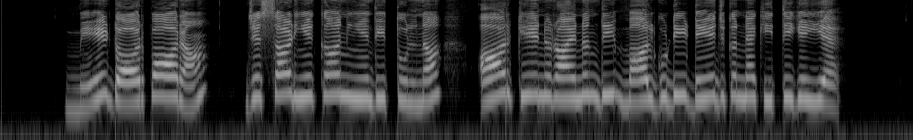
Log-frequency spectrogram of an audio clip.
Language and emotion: Dogri, surprised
